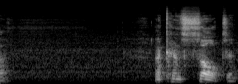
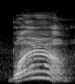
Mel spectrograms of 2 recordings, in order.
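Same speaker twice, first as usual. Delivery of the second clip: sound effect; 9 semitones higher, 5 dB louder than usual. Pretend.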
